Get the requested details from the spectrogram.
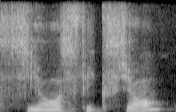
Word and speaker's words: Science-Fiction: Oder Science-Fiction? Oder wie spricht man das aus? – Science-Fiction.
